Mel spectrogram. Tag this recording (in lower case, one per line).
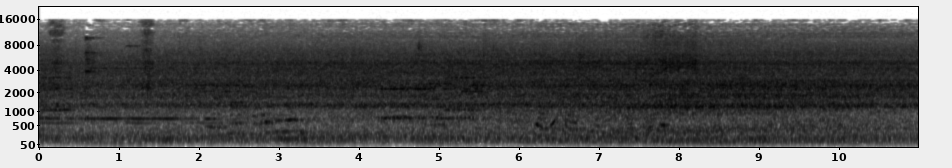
speech
car
vehicle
